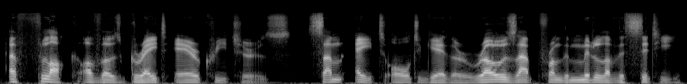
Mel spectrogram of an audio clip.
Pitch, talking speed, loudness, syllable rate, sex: 95 Hz, 155 wpm, -22 LUFS, 4.2 syllables/s, male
